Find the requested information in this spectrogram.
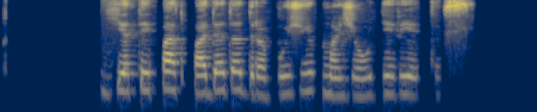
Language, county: Lithuanian, Šiauliai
